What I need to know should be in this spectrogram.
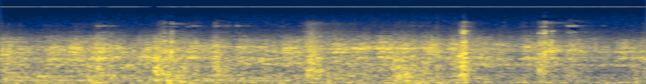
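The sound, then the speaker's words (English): A train heading down a railway track, a continuous rumbling roar laced with irregular clanks and rattling knocks at moderate loudness. “As the train heads down the track, they get up and dust themselves off.”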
